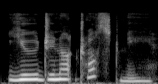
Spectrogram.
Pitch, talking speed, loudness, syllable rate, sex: 210 Hz, 190 wpm, -14 LUFS, 3.5 syllables/s, female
